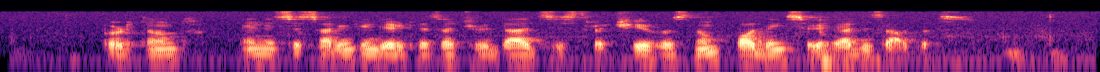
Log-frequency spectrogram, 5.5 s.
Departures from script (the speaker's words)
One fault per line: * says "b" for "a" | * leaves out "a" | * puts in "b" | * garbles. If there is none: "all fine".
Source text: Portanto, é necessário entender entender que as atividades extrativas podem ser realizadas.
* leaves out "entender"
* puts in "não"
